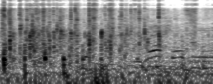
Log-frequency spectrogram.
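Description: Audience clapping at a graduation ceremony at Aurora College in Yellowknife, a burst of applause from the crowd with voices and chatter mixed in, fading toward the end.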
